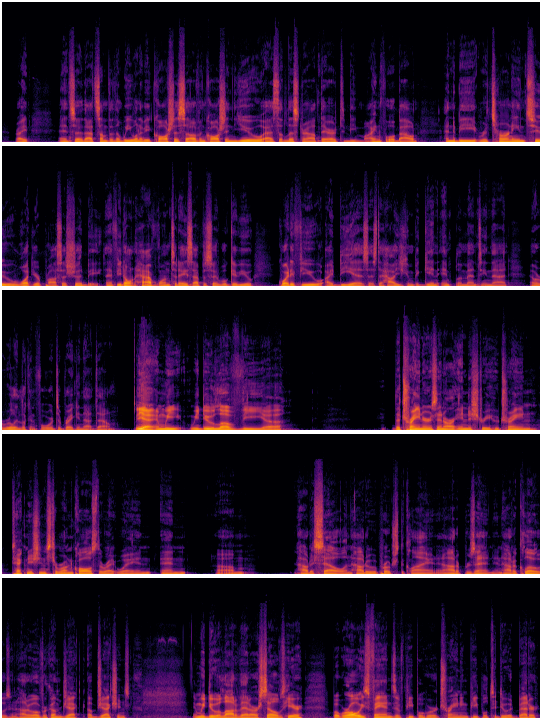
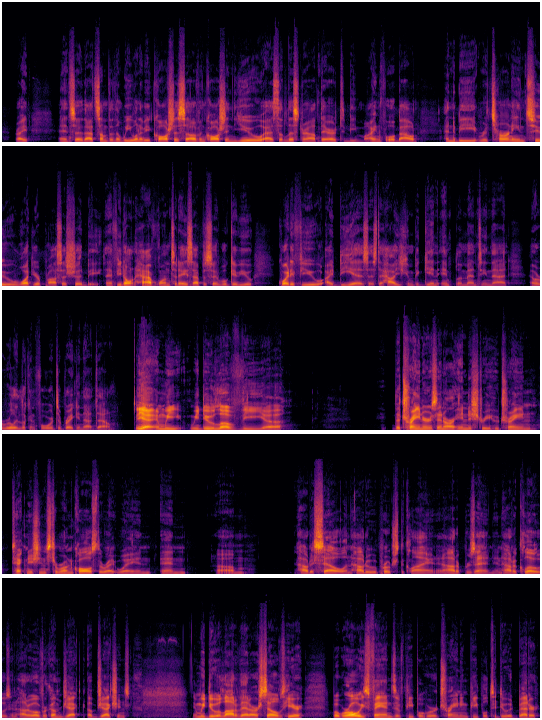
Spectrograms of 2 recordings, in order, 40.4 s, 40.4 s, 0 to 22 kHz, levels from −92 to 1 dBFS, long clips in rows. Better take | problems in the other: first | thin; very; fading below 550 Hz

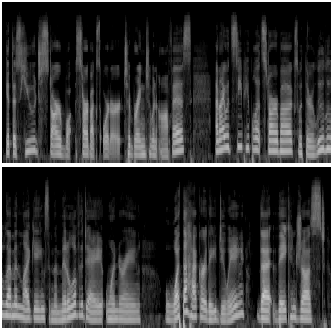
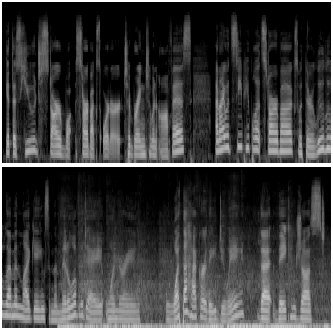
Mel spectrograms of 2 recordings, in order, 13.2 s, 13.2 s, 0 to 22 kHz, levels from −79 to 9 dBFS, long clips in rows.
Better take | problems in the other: first | footsteps; noticeable; from 7.5 s on; peak 8 dB below the speech

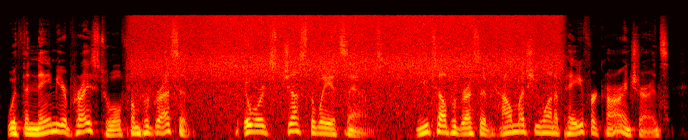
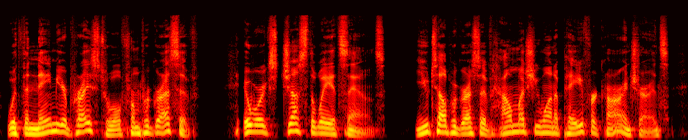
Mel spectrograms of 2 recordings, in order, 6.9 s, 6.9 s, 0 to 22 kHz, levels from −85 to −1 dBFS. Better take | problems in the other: second | hiss; loud; from 1.5 to 5.5 s; 2 dB below the speech

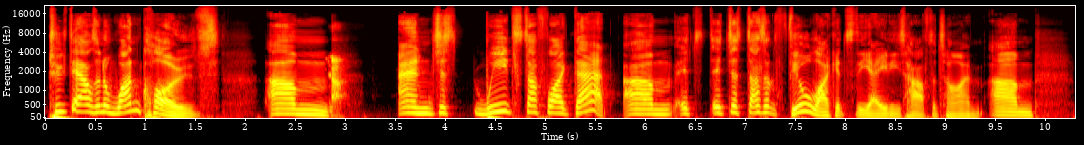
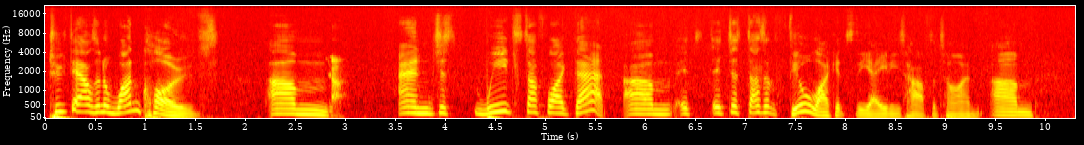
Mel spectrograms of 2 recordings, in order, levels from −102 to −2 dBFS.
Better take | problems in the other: first | hiss; noticeable; throughout; 15 dB below the speech

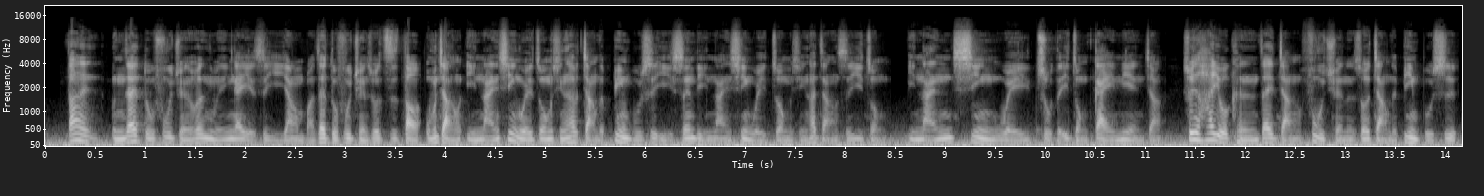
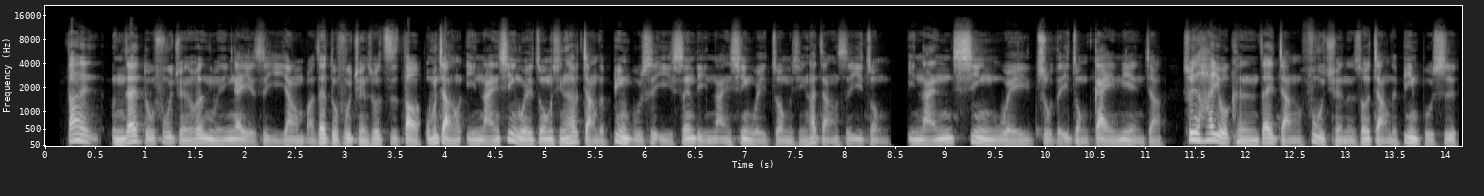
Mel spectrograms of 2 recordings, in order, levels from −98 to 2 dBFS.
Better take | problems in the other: second | low rumble; faint; throughout; 25 dB below the speech

